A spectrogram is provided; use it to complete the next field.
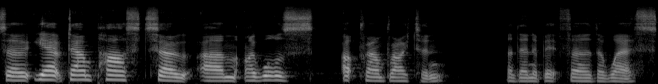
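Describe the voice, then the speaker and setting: A woman speaks at a very slow pace and a fairly low pitch, with ordinary pitch variation. The recording is very clean, with a silent background. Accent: South Coast English. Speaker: gaming streamer. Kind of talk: live gameplay stream. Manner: halting.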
